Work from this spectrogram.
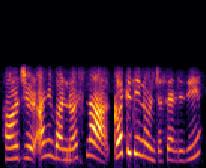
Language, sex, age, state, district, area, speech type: Nepali, female, 18-30, West Bengal, Kalimpong, rural, conversation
